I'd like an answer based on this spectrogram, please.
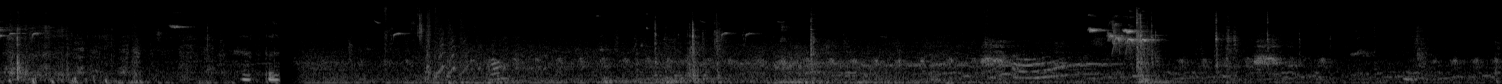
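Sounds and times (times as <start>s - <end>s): birds chirping: 4.8s - 10.0s, 10.8s - 13.7s.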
